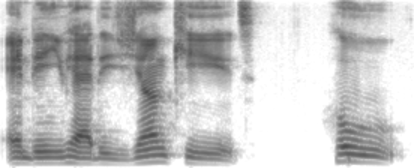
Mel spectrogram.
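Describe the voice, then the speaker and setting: A young man co-hosting a podcast, talking in a laid-back, measured way and often trailing off quietly. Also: fairly low pitch. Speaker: podcast co-host. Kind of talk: casual chat.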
